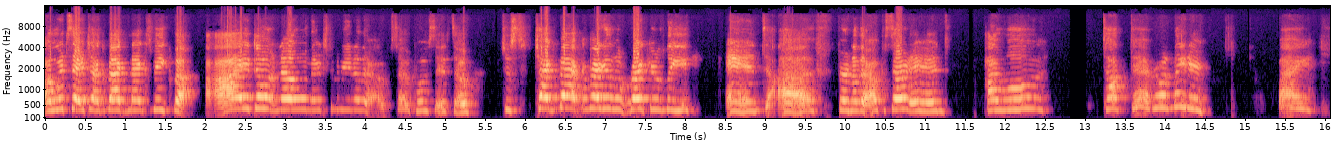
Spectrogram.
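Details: Adult woman with cerebral palsy who uses a wheelchair; dysarthria due to cerebral palsy.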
